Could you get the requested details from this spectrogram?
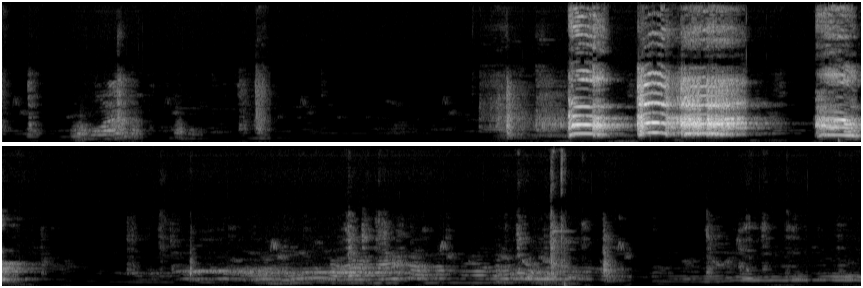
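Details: Hen from a strong-calling line giving a short burst of loud, harsh calls after a few soft clucks, followed by quieter wavering calls in the background.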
